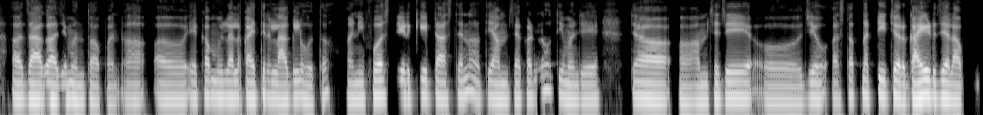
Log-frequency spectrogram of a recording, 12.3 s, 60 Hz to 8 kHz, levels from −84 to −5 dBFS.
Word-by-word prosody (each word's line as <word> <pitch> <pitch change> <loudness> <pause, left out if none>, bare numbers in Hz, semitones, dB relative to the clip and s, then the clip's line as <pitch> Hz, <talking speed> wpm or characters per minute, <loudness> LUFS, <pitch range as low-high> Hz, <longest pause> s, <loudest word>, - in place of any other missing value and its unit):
अ, 120 - +2
जागा 120 -1 +4
जे 115 +2 -4
म्हणतो 115 -1 -1
आपण 105 0 -5
अ, 115 -1 -4 0.2
अ, 115 0 -2
एका 125 +2 -2
मुलाला 125 0 +1
काहीतरी 125 0 +1
लागलं 115 +3 +1
होतं 115 +4 -4 0.3
आणि 120 +1 0
फर्स्ट 130 -1 +3
एड 130 - +1
किट 130 -1 0
असते 125 +1 0
ना 145 0 -2
ती 130 - -1
आमच्याकडे 120 +1 -1
नव्हती 160 -5 -4
म्हणजे 115 0 -1 0.4
त्या 125 -1 +2 0.4
अ, 110 - -1
आमचे 110 +2 -2
जे 125 +1 +2 0.2
अ, 110 -2 -4
जे 125 0 0 0.2
असतात 125 +3 -4
ना 135 - +2
टीचर 130 -2 +3
गाईड 130 +2 +7
ज्याला 125 -2 +4
आपण 110 - -2
म्हणतो 230 0 -29
120 Hz, 170 wpm, -22 LUFS, 115-130 Hz, 0.4 s, गाईड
